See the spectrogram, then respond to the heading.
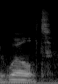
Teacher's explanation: in German or Dutch this is normal the final d which is voiced will become voiceless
